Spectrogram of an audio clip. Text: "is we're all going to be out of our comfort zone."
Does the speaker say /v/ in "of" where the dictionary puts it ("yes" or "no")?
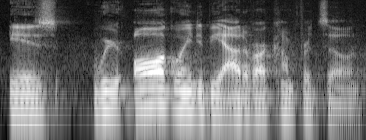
yes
